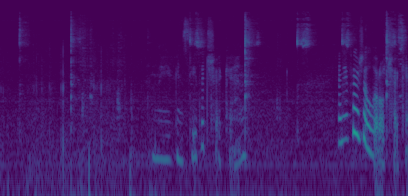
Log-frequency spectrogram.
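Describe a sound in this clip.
A metal bowl clinks as food is scraped into a pan.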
